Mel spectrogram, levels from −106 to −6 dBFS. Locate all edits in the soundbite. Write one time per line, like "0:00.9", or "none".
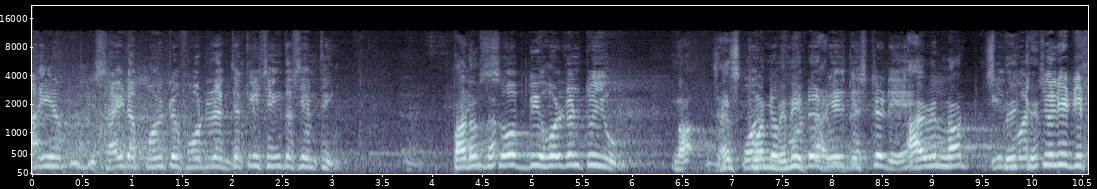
none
